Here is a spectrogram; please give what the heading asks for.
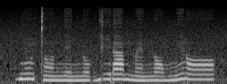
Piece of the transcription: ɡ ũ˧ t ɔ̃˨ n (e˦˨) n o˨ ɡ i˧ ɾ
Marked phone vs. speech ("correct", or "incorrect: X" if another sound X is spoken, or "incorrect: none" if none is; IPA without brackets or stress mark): incorrect: e˨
